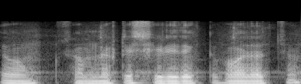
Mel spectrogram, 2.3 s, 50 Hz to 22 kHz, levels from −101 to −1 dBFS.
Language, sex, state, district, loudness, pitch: Bengali, male, West Bengal, Malda, -18 LUFS, 100 Hz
